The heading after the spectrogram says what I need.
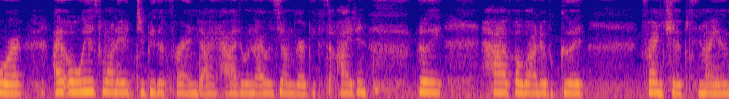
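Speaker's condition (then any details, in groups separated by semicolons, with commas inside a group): Cerebral palsy; spastic diplegia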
